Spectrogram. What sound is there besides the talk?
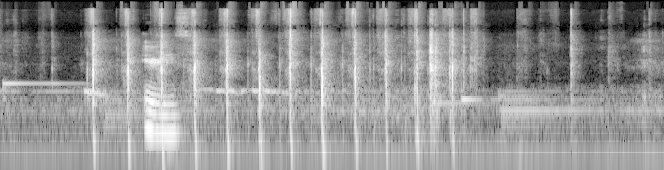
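tarot cards being shuffled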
